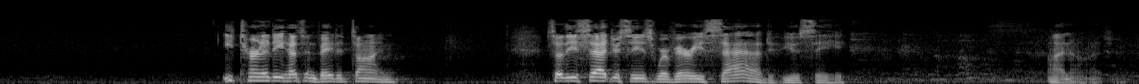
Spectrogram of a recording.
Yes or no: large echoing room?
yes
